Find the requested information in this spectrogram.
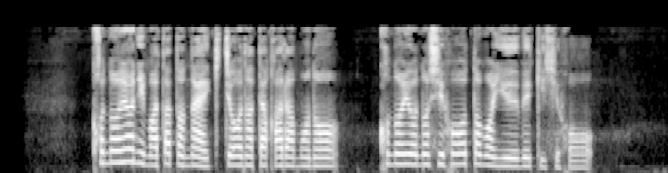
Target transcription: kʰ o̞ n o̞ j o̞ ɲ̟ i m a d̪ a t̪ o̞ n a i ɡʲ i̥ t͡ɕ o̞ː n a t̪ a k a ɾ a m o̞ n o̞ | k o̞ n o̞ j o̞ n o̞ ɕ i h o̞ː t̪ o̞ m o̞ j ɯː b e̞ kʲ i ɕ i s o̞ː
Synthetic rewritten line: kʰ o̞ n o̞ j o̞ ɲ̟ i m a t̪ a t̪ o̞ n a i kʲ i̥ t͡ɕ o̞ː n a t̪ a k a ɾ a m o̞ n o̞ | k o̞ n o̞ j o̞ n o̞ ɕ i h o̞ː t̪ o̞ m o̞ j ɯː b e̞ kʲ i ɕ i h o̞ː

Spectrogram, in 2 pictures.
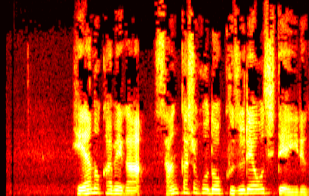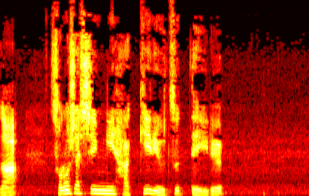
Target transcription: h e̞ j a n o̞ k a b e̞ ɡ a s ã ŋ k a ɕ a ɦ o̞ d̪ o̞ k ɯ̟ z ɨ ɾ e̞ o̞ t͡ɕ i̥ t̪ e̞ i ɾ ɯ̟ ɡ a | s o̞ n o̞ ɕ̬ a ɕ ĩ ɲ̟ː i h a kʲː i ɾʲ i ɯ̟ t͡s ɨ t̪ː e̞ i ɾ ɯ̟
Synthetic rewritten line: h e̞ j a n o̞ k a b e̞ ɡ a s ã ŋ k a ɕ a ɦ o̞ d̪ o̞ k ɯ̟ z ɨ ɾ e̞ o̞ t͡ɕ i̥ t̪ e̞ i ɾ ɯ̟ ɡ a | s o̞ n o̞ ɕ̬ a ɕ ĩ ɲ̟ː i h a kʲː i ɾʲ i ɯ̟ t͡s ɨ t̪ː e̞ i ɾ ɯ̟

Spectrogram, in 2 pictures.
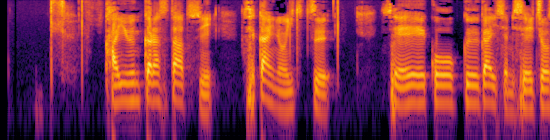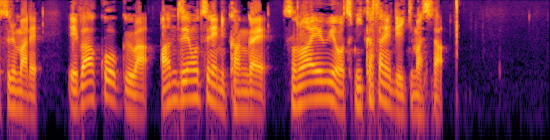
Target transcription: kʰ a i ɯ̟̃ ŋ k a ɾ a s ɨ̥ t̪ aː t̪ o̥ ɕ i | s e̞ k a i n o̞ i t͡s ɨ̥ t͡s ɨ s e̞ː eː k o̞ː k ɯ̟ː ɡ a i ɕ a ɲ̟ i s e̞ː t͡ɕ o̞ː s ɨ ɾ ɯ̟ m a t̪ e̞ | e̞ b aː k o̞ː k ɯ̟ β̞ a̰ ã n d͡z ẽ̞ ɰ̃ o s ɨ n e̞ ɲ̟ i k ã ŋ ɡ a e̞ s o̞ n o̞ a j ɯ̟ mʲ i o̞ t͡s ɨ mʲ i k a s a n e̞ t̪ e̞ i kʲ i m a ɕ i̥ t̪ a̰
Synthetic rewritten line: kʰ a i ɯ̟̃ ŋ k a ɾ a s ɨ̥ t̪ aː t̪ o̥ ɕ i | s e̞ k a i n o̞ i t͡s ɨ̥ t͡s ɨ s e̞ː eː k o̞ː k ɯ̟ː ɡ a i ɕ a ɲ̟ i s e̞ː t͡ɕ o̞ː s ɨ ɾ ɯ̟ m a d̪ e̞ | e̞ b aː k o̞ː k ɯ̟ β̞ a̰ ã n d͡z ẽ̞ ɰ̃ o t͡s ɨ n e̞ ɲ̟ i k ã ŋ ɡ a e̞ s o̞ n o̞ a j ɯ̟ mʲ i o̞ t͡s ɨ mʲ i k a s a n e̞ t̪ e̞ i kʲ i m a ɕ i̥ t̪ a̰

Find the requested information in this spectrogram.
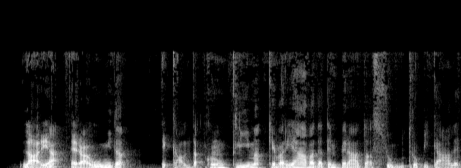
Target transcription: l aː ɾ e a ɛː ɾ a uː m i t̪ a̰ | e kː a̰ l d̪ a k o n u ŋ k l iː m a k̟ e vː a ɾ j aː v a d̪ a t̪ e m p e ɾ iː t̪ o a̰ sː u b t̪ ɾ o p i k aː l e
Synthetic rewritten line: l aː ɾ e a ɛː ɾ a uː m i d̪ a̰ | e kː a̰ l d̪ a k o n u ŋ k l iː m a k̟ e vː a ɾ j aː v a d̪ a t̪ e m p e ɾ aː t̪ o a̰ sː u b t̪ ɾ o p i k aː l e

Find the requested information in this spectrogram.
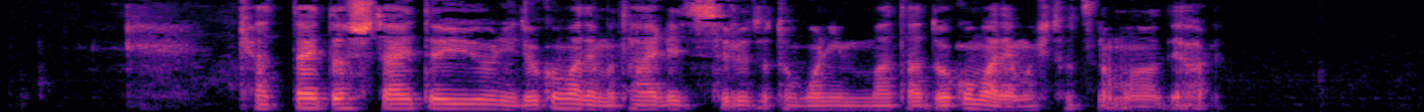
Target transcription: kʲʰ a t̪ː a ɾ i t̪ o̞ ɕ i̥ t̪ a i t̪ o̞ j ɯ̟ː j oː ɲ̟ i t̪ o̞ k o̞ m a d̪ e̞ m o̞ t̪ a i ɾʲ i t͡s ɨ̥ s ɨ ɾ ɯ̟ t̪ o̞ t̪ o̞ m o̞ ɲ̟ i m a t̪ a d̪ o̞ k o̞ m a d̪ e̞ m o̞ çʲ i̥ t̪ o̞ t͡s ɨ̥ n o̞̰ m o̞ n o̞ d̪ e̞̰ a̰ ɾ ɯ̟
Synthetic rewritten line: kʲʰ a t̪ː a i t̪ o̞ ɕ i̥ t̪ a i t̪ o̞ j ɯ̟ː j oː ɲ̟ i d̪ o̞ k o̞ m a d̪ e̞ m o̞ t̪ a i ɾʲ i t͡s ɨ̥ s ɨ ɾ ɯ̟ t̪ o̞ t̪ o̞ m o̞ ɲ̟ i m a t̪ a d̪ o̞ k o̞ m a d̪ e̞ m o̞ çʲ i̥ t̪ o̞ t͡s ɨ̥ n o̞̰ m o̞ n o̞ d̪ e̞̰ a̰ ɾ ɯ̟

